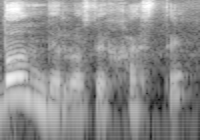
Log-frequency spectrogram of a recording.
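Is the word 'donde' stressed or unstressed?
stressed. The word 'donde' is said with strong stress. It is a separate question asking where. The speaker calls it wrong.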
